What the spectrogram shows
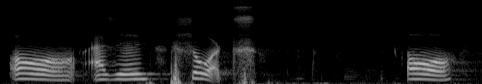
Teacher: the mouth and the lips are rounded it's very important for producing this sound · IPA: ɔ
